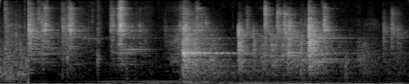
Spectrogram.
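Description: Steel pipe livestock gates and a stock trailer rattling and clanking in a run of irregular knocks as cows are loaded, with a brief high metallic squeak about two seconds in.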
